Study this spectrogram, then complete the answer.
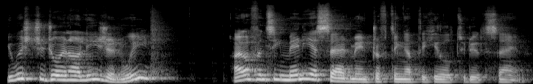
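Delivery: chatty local Frenchman teasing the recruit; a hint of a French stranger's voice; French driver.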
